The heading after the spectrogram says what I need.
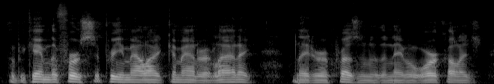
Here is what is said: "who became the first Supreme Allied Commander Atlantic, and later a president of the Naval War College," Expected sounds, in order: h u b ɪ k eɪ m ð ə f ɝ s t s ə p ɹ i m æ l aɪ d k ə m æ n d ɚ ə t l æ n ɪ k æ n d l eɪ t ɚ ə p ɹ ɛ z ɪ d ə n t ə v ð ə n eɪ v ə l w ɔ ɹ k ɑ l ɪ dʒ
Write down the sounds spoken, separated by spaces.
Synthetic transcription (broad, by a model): h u b ɪ k eɪ m ð ə f ɝ s t s ə p ɹ i m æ l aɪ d k ə m æ n d ɚ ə t l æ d ɪ k n l eɪ t ɚ ə p ɹ ɛ z ɪ d ə n t ə v ð ə n eɪ v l w ɔ ɹ k ɑ l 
